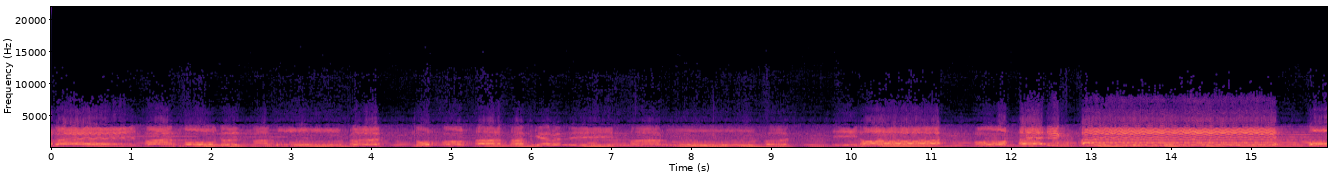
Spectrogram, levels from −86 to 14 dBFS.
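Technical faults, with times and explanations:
Nothing technical goes wrong anywhere in this audio, so there's nothing to list here.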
